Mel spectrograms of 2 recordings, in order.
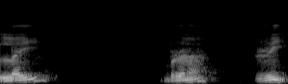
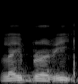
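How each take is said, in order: First: Each syllable is said separately with pauses. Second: The syllables run together without pauses.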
